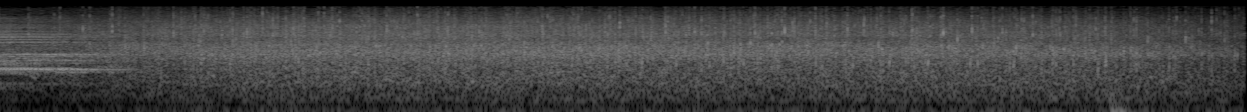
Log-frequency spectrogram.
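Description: An audience applauds steadily.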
